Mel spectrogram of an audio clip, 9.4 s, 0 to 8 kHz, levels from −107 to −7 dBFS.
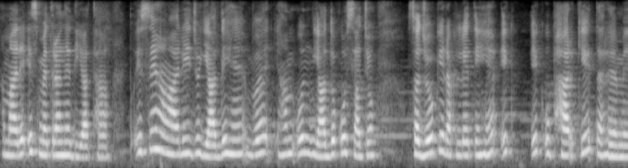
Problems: constant background noise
